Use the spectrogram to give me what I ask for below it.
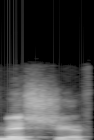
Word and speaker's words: MSCHF: Yeah, I mean, the article also mentioned that this particular company, MSCHF, I think it's pronounced mischief because that's what the letters spell out.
